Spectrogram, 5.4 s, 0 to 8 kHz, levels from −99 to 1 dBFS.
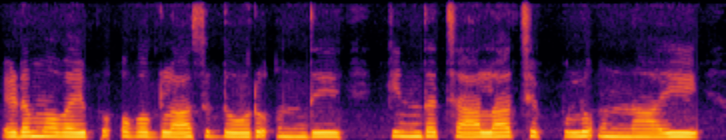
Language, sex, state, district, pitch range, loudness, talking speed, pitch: Telugu, female, Telangana, Mahabubabad, 230-250 Hz, -14 LUFS, 110 wpm, 240 Hz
